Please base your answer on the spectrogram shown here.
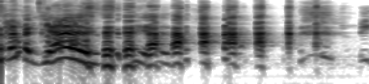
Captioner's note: laughs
